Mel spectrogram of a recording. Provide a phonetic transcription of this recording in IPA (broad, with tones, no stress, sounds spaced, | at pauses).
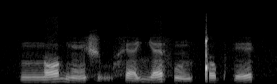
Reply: nː ɔ˨˥ ɡ ẽ˨˩˦ ʃ ṵ˨˩˦ x ɛ˨˩˦ ʎ ɛ˨˥ f ũ˨˩˦ ʎ ǃ o˨˥ p k ɪ˨˥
